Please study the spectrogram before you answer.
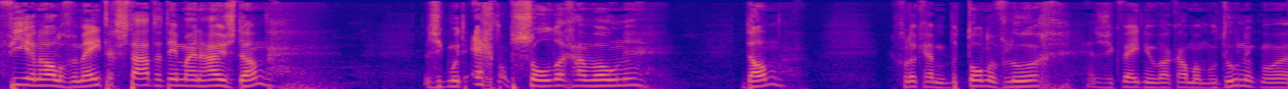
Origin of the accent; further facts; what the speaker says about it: Breda, North Brabant, Netherlands; now in Dordrecht, Netherlands; Ik niet natuurlijk, want ik kom oorspronkelijk uit Breda.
